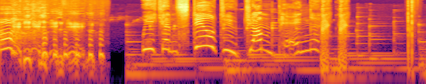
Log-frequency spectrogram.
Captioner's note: all laughing; oinks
